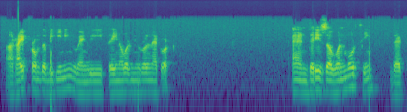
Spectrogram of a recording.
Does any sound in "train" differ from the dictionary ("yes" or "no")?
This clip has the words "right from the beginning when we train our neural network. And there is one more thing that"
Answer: no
